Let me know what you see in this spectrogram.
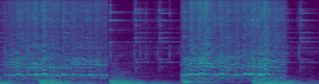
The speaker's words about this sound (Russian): По комнате летала муха. Обычная вроде бы муха, только крупная и какая-то сероватая.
